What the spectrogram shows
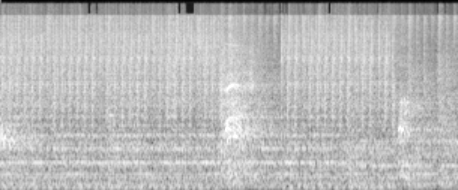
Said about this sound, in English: I'm shooting him.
